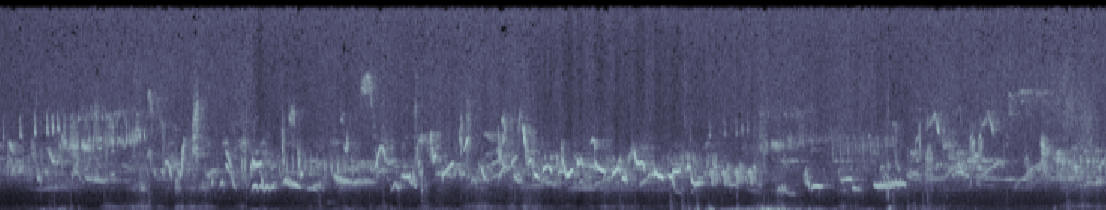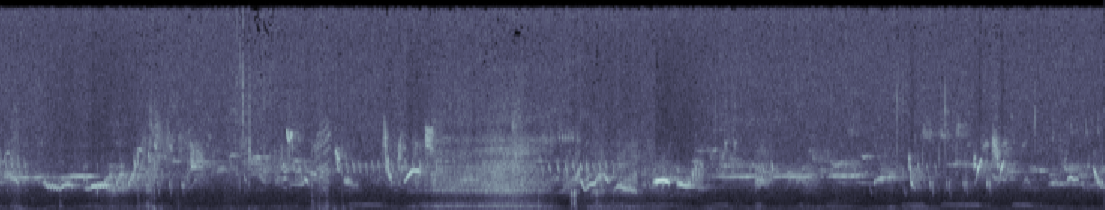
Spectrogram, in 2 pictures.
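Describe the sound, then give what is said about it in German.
A wood pigeon calls with soft, low cooing phrases beneath a busy chorus of high chirping songbirds, sustained throughout in an outdoor setting with no one speaking. “Die Ringeltaube, die ist kein Singvogel, das ist halt eine Taube.”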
